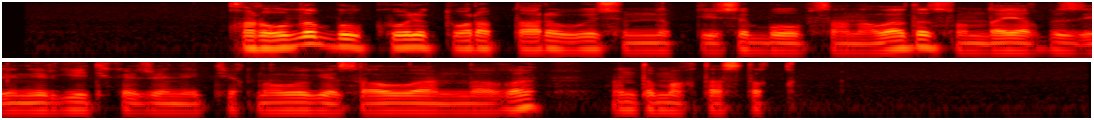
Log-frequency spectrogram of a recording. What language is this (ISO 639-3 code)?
kaz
